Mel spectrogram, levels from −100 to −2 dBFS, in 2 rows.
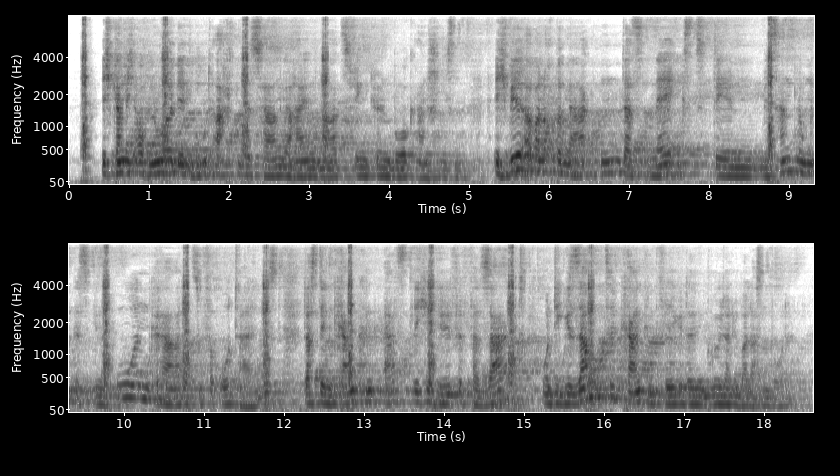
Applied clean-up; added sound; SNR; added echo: none; Tick-tock; 9 dB; reverberation time 2.0 s.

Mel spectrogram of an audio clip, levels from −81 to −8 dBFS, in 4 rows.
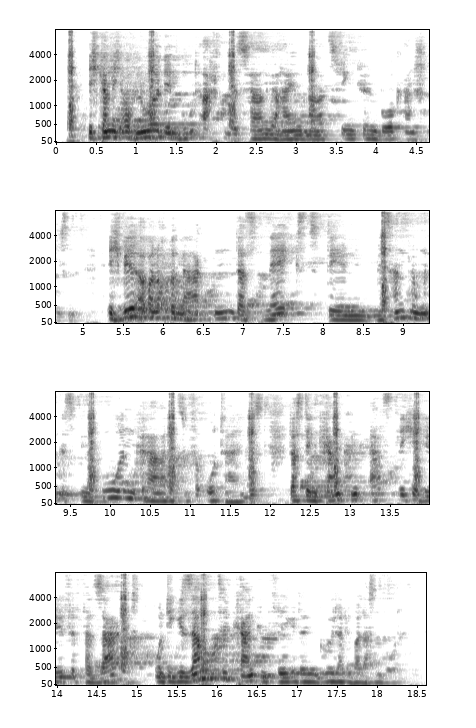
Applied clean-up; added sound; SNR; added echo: classical method WPE with log-MMSE.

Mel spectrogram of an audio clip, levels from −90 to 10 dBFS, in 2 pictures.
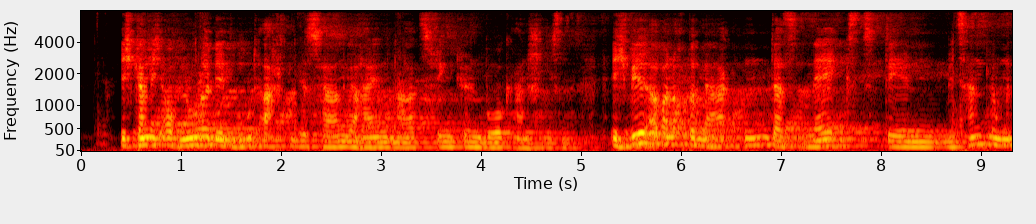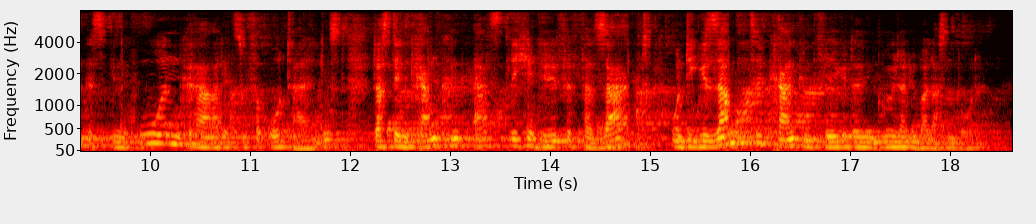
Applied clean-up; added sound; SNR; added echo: neural separator model SepFormer DNS4.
